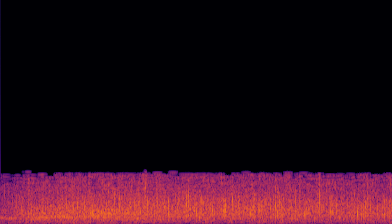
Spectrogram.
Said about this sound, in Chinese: 你看看，亲爱的观众朋友们，这个掌声 啊， 够多么热烈！ 太热烈了。 我认为啊，这么多的观众 是 这么热烈的掌声， 嗯， 全都是给您鼓的。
